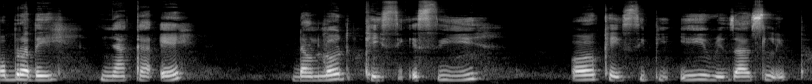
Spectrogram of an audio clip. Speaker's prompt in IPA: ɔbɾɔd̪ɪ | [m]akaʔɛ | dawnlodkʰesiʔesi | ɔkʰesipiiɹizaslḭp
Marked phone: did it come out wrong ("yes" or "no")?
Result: yes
